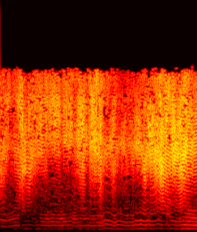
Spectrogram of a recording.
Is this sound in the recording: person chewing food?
no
